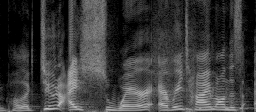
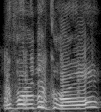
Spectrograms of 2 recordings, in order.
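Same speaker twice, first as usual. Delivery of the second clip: loud high disbelieving shout; shocked; 8 semitones higher, 13 dB louder than usual. Real, not acted. Shocked at friend's story.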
